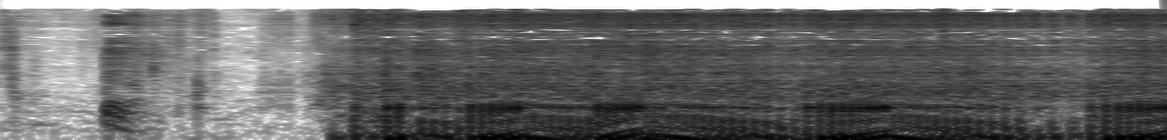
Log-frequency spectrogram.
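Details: Motorcycle test run after cleaning sand from the magnet, which had caused a rough noise at low RPM resembling misaligned ratio gears: even, steady beat with no grinding or rattle from the side cover; runs healthy.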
